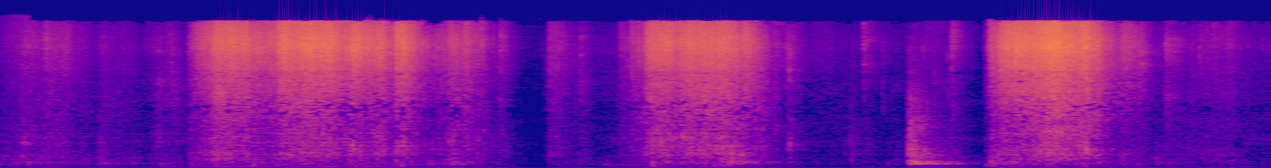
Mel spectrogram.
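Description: Tissue paper rustling in a cardboard shoebox as hands unwrap and lift out football boots, in three bursts, with a soft low thump from the box just before the last one.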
